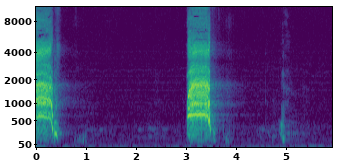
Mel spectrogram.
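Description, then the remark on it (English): A voice mimics a baby's scream with two loud, shrill wails, each about half a second long, separated by a few seconds of silence. A faint short sound follows near the end. “it's like they can almost sense you're about to set them down, and they start screaming.”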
